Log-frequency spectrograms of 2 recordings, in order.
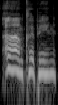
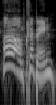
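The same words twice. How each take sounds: First: Moaning voice. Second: High, moaned tag line; moaning voice. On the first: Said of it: "in moaning voice". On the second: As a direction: moan it like a sexy tag. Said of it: "you get moaning or British". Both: Shown as a demonstration.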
